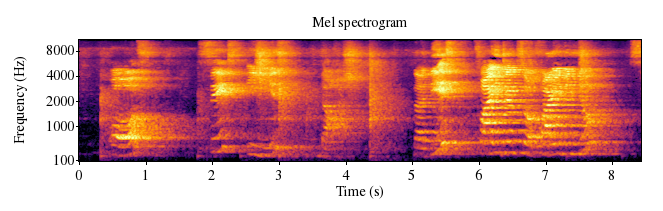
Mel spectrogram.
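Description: A woman talking, in phrases with short pauses between them.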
